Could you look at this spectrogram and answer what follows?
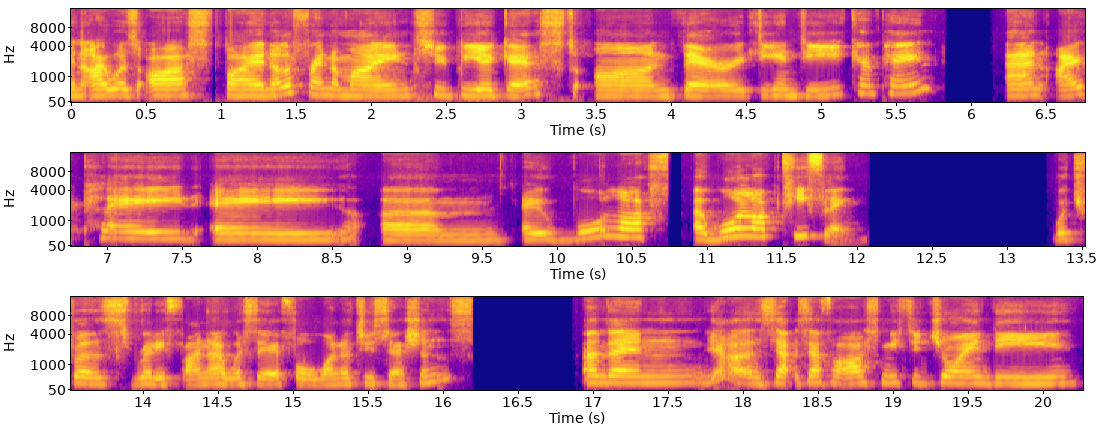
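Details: Stuttering in an adult woman in normal conversational speech; her stutter reportedly disappears when she roleplays a slow-speaking character, which she is not doing here.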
